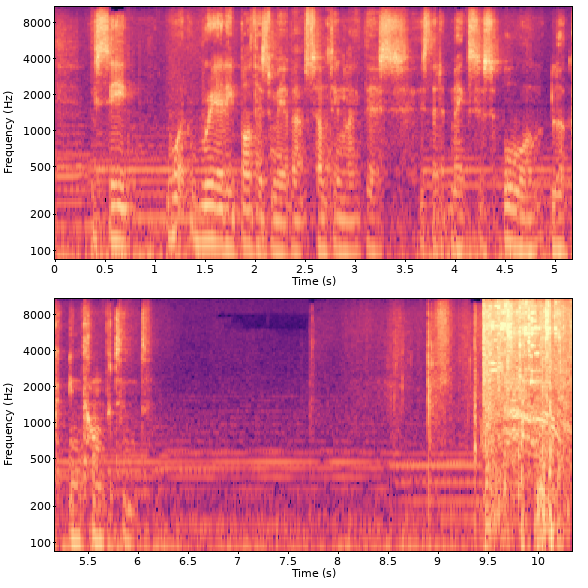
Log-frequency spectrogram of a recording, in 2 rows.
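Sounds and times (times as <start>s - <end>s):
low hum: 0.0s - 10.3s
speech: 0.4s - 6.2s
framed commendation glass smashing: 9.4s - 10.3s
glass shards scattering: 9.4s - 10.3s.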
